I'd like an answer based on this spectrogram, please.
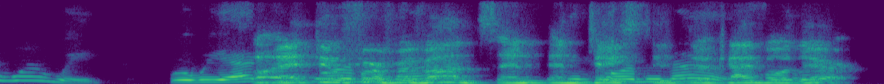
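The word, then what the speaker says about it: Durfort-Vivens: really supported, Claire, is Dufour Vivants. And your cousin, Francois Villars, taught me to say it correctly because I wasn't pronouncing the S, right?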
